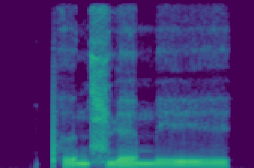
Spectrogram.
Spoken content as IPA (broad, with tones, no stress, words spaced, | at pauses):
pʰə̰˨˩nɕɥɛ˥˩mḛ˨˩˦ɪ̯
